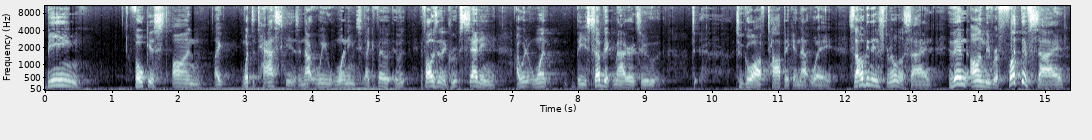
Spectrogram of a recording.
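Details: Real stuttering in an adult man who has stuttered for as long as he can remember, recorded during a talk sometime between 2013 and 2019.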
